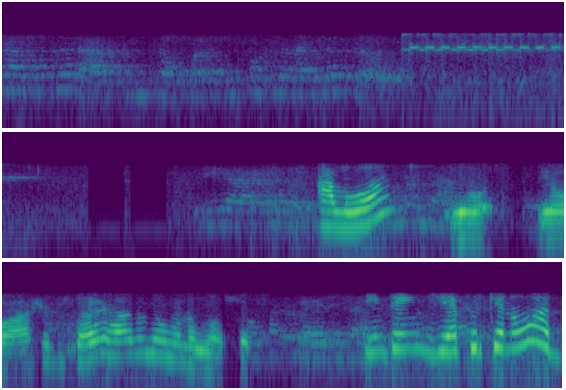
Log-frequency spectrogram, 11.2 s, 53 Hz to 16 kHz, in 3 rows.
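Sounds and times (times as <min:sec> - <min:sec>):
warbling telephone ring on an outgoing call: 0:02.7 - 0:04.0
speech: 0:05.9 - 0:11.2.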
